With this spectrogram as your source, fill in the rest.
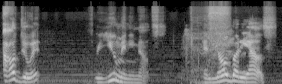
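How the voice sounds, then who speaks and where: A woman's voice: mid-range voice, lively intonation, unhurried. A young woman chatting casually and jokingly in a group, with a slangy, theatrical, hyperbolic way of talking. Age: young adult. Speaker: cast member of a tabletop roleplaying show. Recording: music behind the voice. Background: music.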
